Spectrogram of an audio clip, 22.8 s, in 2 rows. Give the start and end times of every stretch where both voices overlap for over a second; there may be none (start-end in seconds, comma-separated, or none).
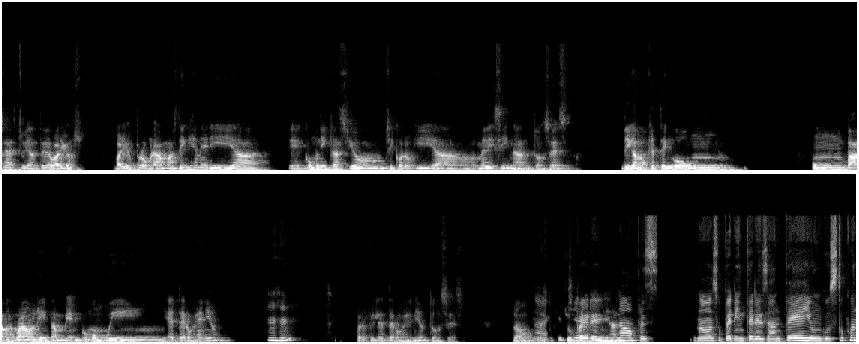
18.5-19.8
